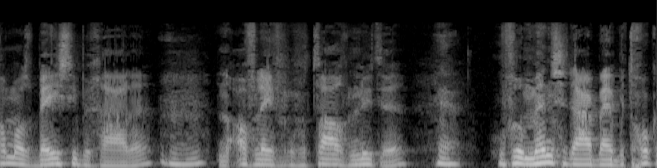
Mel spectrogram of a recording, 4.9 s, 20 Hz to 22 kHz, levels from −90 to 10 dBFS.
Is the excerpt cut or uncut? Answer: cut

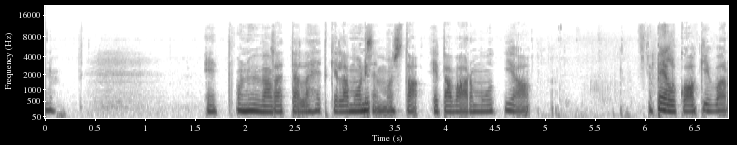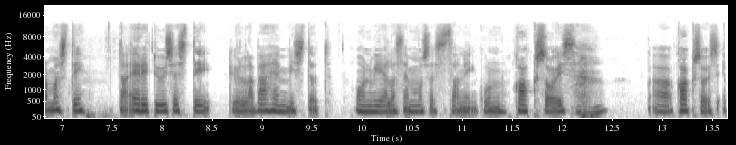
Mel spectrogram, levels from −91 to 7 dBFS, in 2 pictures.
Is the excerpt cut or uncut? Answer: cut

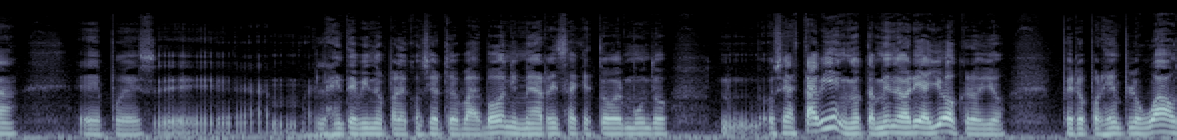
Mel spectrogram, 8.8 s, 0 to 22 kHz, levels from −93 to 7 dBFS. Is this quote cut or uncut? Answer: uncut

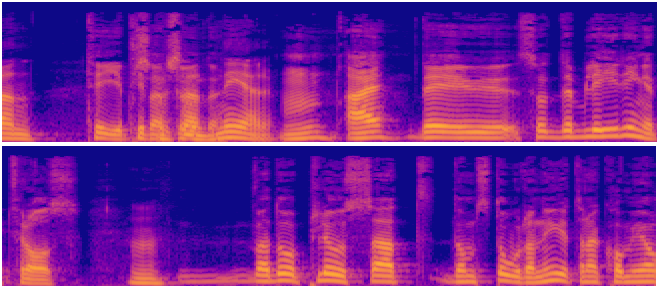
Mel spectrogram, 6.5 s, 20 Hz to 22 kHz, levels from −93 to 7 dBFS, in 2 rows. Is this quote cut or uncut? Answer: uncut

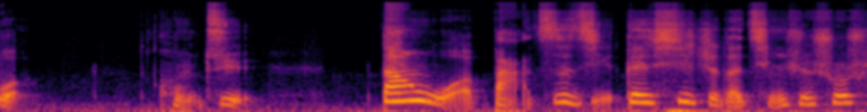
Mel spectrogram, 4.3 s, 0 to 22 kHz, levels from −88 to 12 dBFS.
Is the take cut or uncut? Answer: uncut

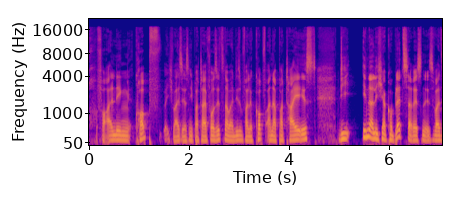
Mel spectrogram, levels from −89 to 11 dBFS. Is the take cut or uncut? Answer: uncut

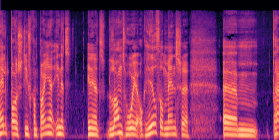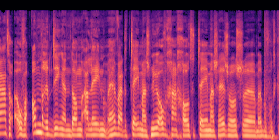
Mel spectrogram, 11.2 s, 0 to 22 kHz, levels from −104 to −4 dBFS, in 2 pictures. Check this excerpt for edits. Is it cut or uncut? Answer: cut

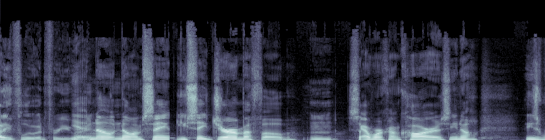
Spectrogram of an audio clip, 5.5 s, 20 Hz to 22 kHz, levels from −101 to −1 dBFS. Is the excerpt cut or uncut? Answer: cut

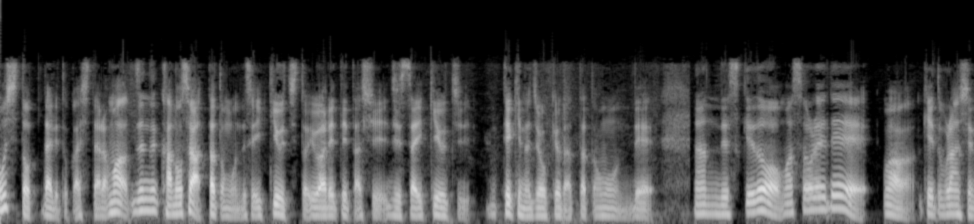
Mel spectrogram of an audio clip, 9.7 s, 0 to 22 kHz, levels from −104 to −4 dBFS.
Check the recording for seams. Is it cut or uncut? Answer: cut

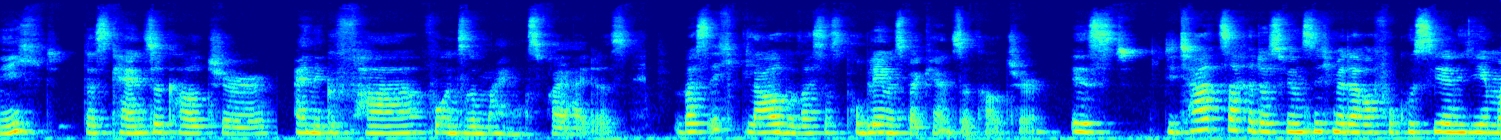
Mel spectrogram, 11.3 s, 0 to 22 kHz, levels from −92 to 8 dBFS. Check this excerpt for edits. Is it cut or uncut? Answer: cut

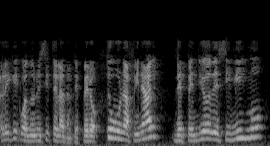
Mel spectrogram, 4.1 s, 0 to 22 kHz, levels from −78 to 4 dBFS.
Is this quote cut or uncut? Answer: cut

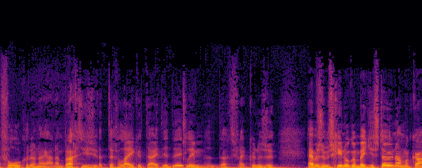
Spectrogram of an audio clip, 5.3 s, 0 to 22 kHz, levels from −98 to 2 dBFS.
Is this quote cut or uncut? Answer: cut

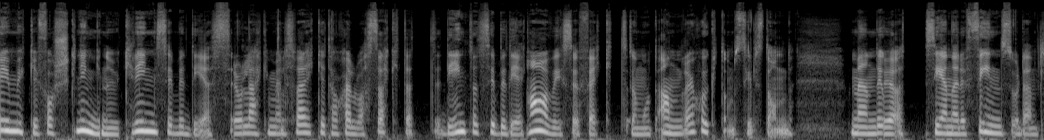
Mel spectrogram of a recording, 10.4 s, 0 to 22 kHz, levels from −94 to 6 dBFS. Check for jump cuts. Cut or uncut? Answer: cut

